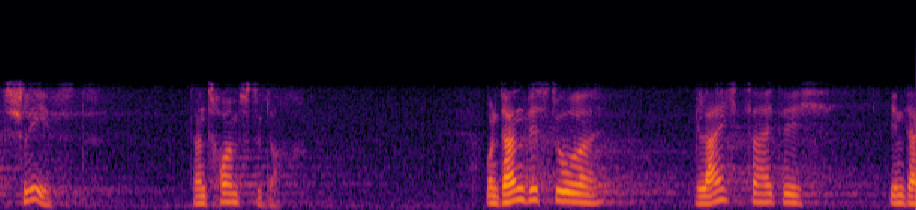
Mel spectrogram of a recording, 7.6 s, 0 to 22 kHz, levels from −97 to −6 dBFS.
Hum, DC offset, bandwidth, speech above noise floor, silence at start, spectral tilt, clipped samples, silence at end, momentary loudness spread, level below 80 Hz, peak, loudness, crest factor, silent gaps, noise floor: none; under 0.1%; 4.6 kHz; 34 dB; 0 s; -5.5 dB/octave; under 0.1%; 0 s; 23 LU; -78 dBFS; -14 dBFS; -35 LUFS; 24 dB; none; -68 dBFS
